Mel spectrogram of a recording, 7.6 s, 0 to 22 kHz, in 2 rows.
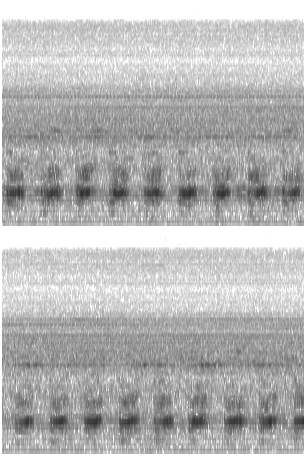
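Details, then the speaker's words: Atari Megafile 60 hard drive: soft regular clicks about twice a second over a quiet hum instead of spinning up normally; formatting then fails with "couldn't read root sector." "the hard drive's clicking away."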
